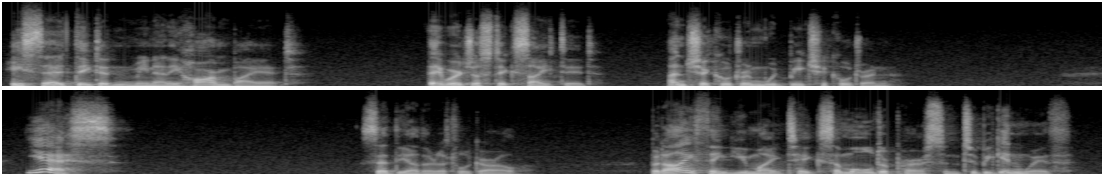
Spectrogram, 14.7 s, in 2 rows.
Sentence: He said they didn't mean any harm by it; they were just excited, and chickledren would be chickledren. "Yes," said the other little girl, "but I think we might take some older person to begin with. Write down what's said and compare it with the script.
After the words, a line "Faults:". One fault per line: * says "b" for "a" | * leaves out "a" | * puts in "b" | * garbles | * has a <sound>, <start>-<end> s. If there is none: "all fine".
He said they didn't mean any harm by it; they were just excited, and chickledren would be chickledren. "Yes," said the other little girl, "but I think you might take some older person to begin with.
Faults:
* says "you" for "we"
